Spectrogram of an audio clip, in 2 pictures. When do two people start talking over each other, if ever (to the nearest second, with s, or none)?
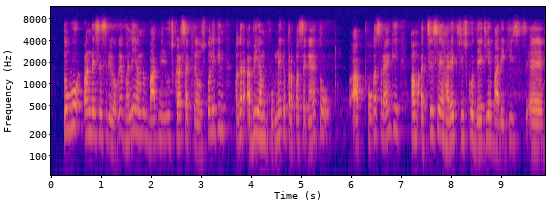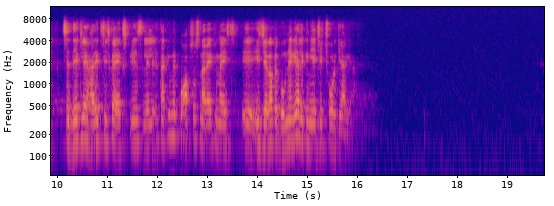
none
